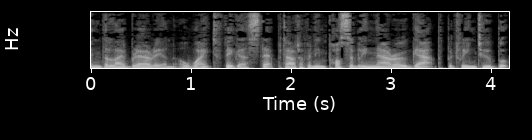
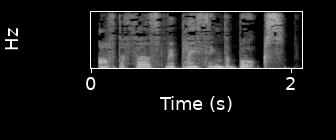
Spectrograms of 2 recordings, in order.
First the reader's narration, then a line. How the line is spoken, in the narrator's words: Isbister reminded him in a whisper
